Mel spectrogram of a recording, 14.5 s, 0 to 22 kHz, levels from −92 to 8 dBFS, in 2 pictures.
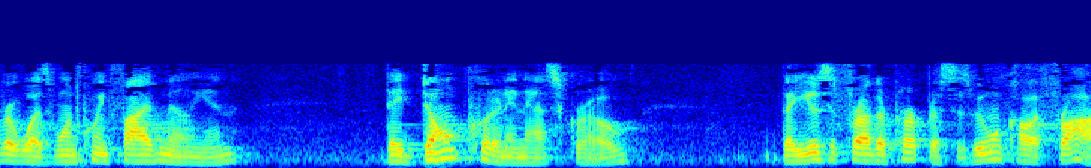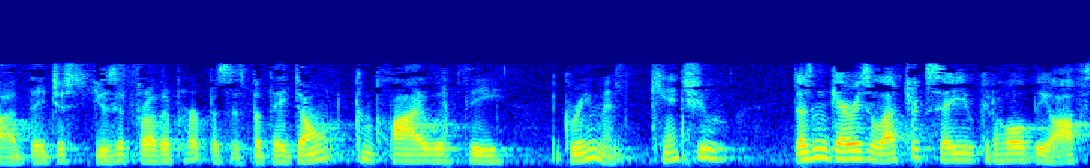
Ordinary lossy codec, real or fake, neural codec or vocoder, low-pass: MP3, 24 kbps; real; none; 5.4 kHz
